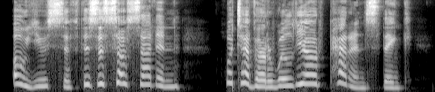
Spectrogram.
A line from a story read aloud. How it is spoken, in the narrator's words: Nikki gasps in fake surprise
